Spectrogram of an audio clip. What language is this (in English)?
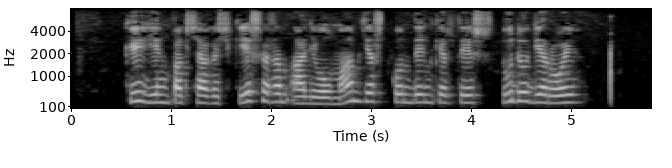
Mari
